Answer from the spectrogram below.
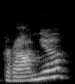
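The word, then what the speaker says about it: Gráinne: So it is spelled, it does start with a GR. It's pronounced Grainne, It's Grainne. I looked it up.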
